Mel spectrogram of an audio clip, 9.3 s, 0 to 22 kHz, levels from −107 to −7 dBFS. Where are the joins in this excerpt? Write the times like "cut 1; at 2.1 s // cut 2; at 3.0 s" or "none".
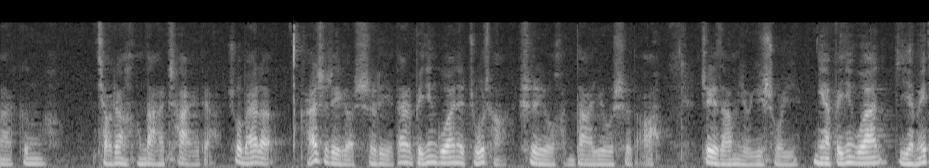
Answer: cut 1; at 2.2 s // cut 2; at 5.1 s // cut 3; at 8.0 s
